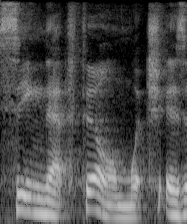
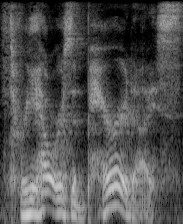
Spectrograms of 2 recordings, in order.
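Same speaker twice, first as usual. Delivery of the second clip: slow, scoffing tone. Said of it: "and he scoffed".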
